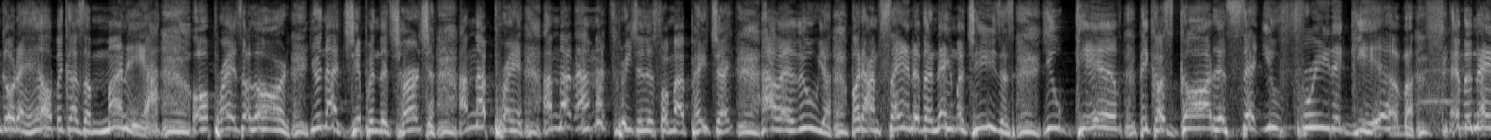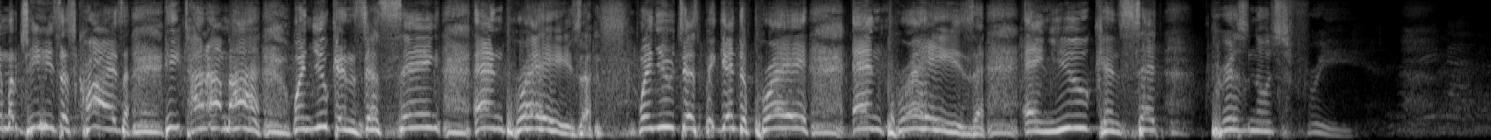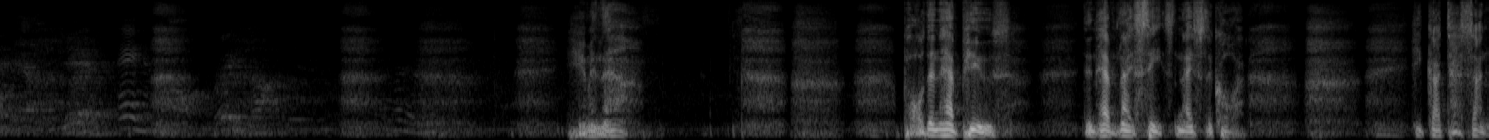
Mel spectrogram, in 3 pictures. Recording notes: a service recording from Connect Point UPC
